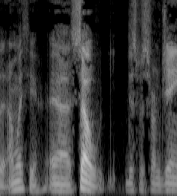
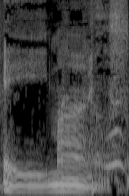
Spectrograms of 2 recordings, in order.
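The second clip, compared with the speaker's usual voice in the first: swooping, sing-song character voice with wide pitch swings; 2 semitones lower, 6 dB quieter than usual. Doing a cartoon character's voice during a rapid-fire question round: Sly Rax voice. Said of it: "it's Sly Rax's voice".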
